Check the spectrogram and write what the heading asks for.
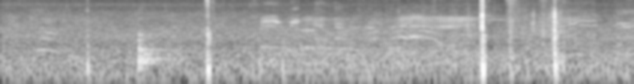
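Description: Soccer ball struck hard several times in goalkeeper shot-stopping, kicks and saves: a sharp thud about one and a half seconds in, then the loudest about three seconds in and another half a second later, with a few softer knocks before them.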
